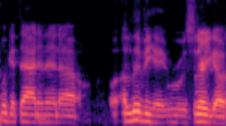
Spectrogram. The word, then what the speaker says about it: Olivier: Entered the portal, and the 7'9" center Olivier Rioux from Florida have entered the portal. You know, Olivier, Crooks, you got to say it like yeah, the French. Olivier, yeah, my bad.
